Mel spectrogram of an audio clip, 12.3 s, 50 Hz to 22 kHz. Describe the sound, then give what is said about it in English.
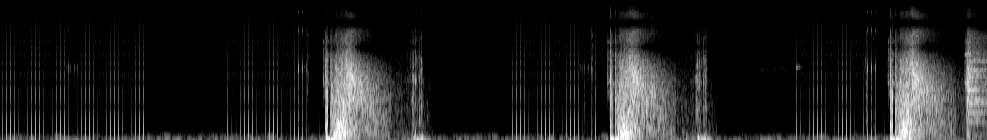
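Three sharp gunshots at a video game shooting range, each a loud burst that decays quickly, separated by stretches of buzzy electronic tones. “You have 18 hits. Out of 48 shots.”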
